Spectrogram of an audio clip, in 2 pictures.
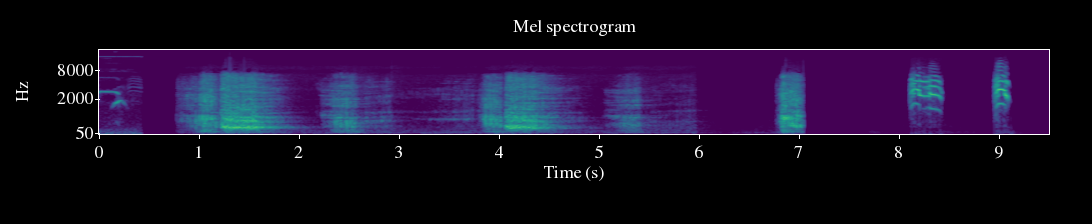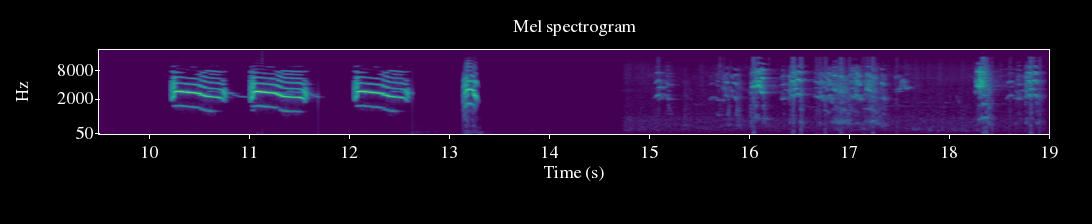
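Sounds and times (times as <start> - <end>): bird calls: 0.0 - 0.5, 8.2 - 9.2, 10.3 - 13.4, 14.9 - 19.0.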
